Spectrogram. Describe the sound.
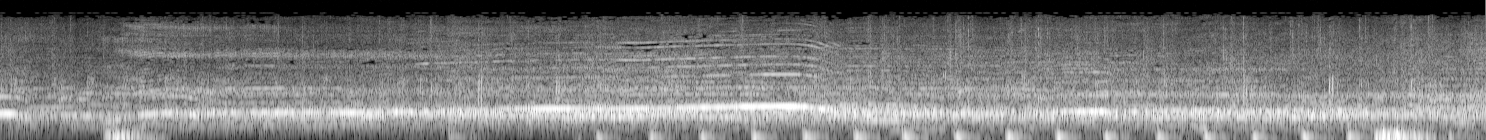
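A church audience claps in a steady rhythm while voices shout and call out over it in worship, loud, the clapping keeping a quick, even beat throughout.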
